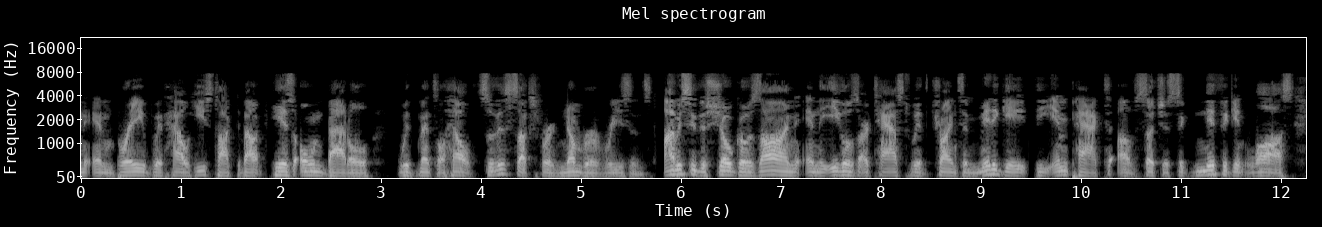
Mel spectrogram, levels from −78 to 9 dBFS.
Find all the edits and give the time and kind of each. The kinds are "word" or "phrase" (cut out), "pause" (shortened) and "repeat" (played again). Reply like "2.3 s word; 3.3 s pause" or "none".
none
